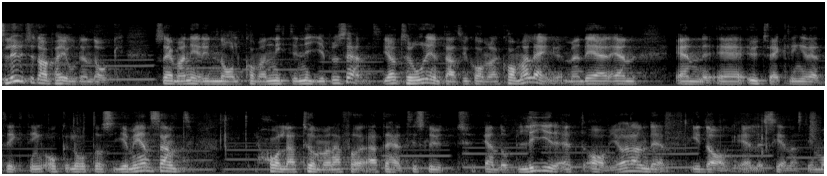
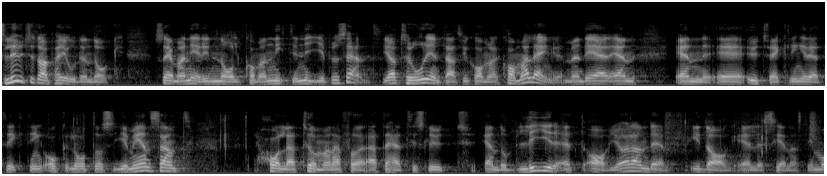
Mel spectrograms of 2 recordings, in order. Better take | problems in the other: second | background sound (Wind instrument, woodwind instrument); 18 dB below the speech // room echo; dies away in 1.2 s

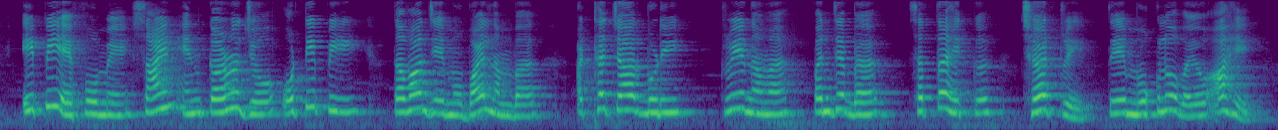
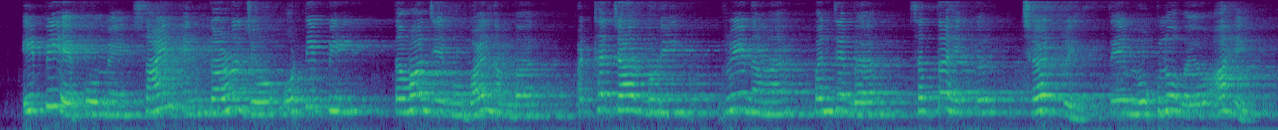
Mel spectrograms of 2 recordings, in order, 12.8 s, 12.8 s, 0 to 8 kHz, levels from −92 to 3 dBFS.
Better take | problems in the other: first | noise reduction (neural separator model SepFormer DNS4)

